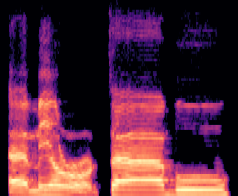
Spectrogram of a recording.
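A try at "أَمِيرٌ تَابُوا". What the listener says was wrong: Takrirnya jangan sampai hilang. Amiro. Ada takrir sedikit. Amiro. Tabu.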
